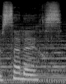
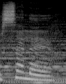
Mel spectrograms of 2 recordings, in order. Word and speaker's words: Salers: cantalienne le pays de salers pardon de salaire car ici on ne prononce pas le s final sur le flanc ouest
